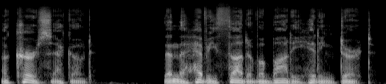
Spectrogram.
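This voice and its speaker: A man's voice: very deep voice, expressive, normal speed, breathy edge, no echo, studio quality. A man narrating a dramatic Western tale as a scripted storyteller.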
